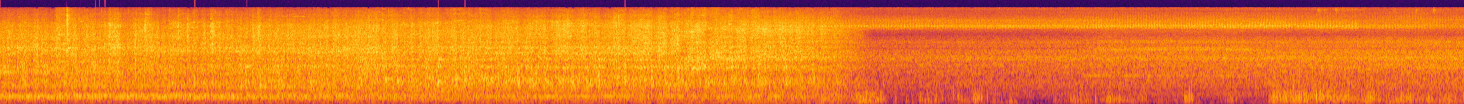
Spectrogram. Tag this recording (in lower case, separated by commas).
rail transport, train, clickety-clack, train wagon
